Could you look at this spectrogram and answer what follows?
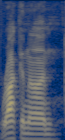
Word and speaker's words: Rokinon: so i looked at the rokinon i think that's how you pronounce it rokinon or somebody pronounce it rockin on rokinon cine lenses and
